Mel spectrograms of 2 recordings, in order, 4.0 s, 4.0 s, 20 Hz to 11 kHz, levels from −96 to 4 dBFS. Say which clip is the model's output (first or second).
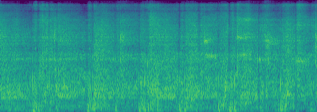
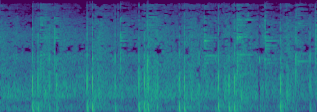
first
